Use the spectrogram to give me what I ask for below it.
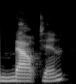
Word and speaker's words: MNTN: Mountain, pronounced Mountain, announced today that it acquired Maximum Effort Marketing.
